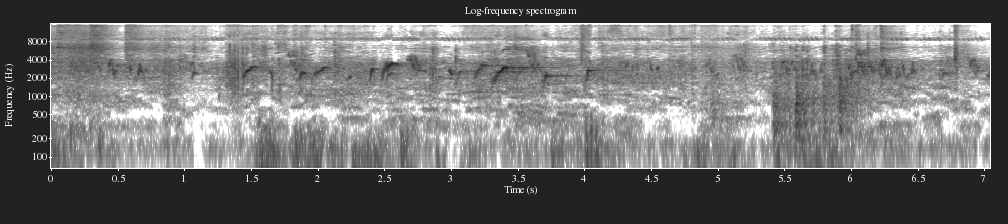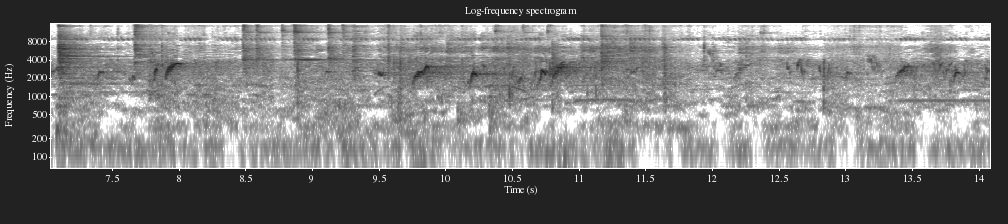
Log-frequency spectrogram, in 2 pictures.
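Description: Birds chirping: many short, quick chirps repeating throughout, over occasional low knocks and thuds.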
